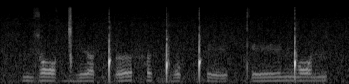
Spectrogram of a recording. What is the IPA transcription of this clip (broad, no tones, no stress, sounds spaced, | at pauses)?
n z ɔ ɡ͡ǀ eː ɐ̯ ǃʼ əː h ə ɡ͡ǃ o ʔ ǃʰ e | tʼ eː ŋ͡ǃ ɔ n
